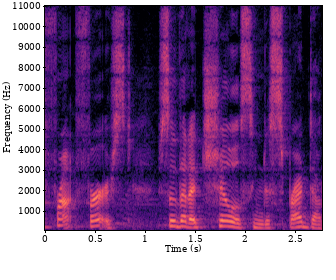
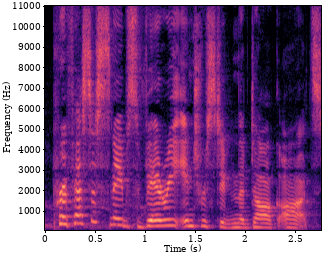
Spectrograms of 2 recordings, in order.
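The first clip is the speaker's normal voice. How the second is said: louder, higher sudden blurt; 4 semitones higher, 7 dB louder than usual. A narrator's reading. Harry suddenly warning Professor Lupin about Snape, blurted out. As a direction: let it burst out before thinking. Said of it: "he blurted out".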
